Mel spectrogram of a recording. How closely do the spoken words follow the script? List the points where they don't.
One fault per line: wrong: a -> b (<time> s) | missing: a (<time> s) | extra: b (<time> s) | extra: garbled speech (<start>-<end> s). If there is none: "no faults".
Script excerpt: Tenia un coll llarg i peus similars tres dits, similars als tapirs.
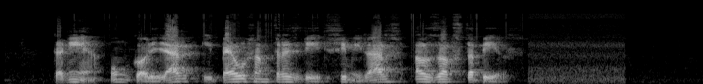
wrong: similars -> amb (2.6 s)
extra: dels (4.4 s)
